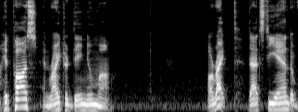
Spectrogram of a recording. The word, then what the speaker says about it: denouement: This is pronounced denouement. French in origin, which means the final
